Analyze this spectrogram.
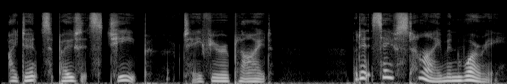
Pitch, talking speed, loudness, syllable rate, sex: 175 Hz, 155 wpm, -21 LUFS, 5.0 syllables/s, female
